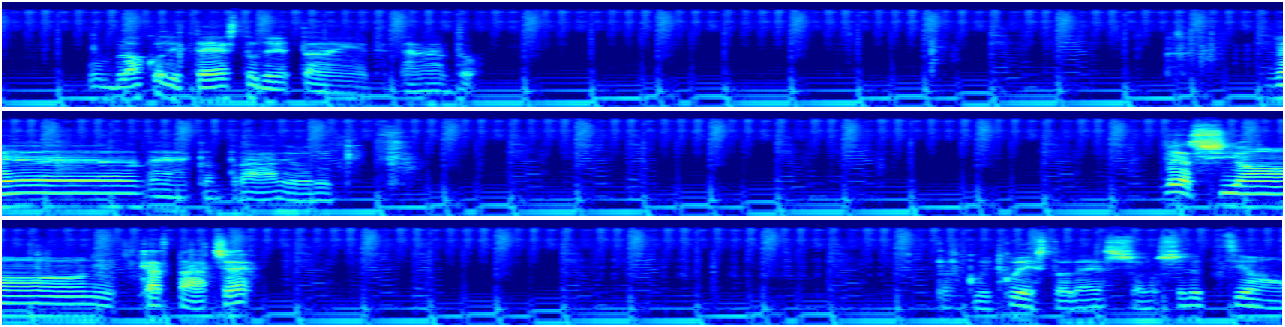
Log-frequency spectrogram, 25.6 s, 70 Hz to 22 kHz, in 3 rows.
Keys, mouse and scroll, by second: 0.5 Delete, 2.3 click, 3.3 click, 4.7 click, 5.0 click, 7.2-8.6 typing, 9.6 click, 10.8 Caps_Lock, 12.4 click, 13.4 click, 15.0-20.5 typing, 22.9-24.1 drag.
